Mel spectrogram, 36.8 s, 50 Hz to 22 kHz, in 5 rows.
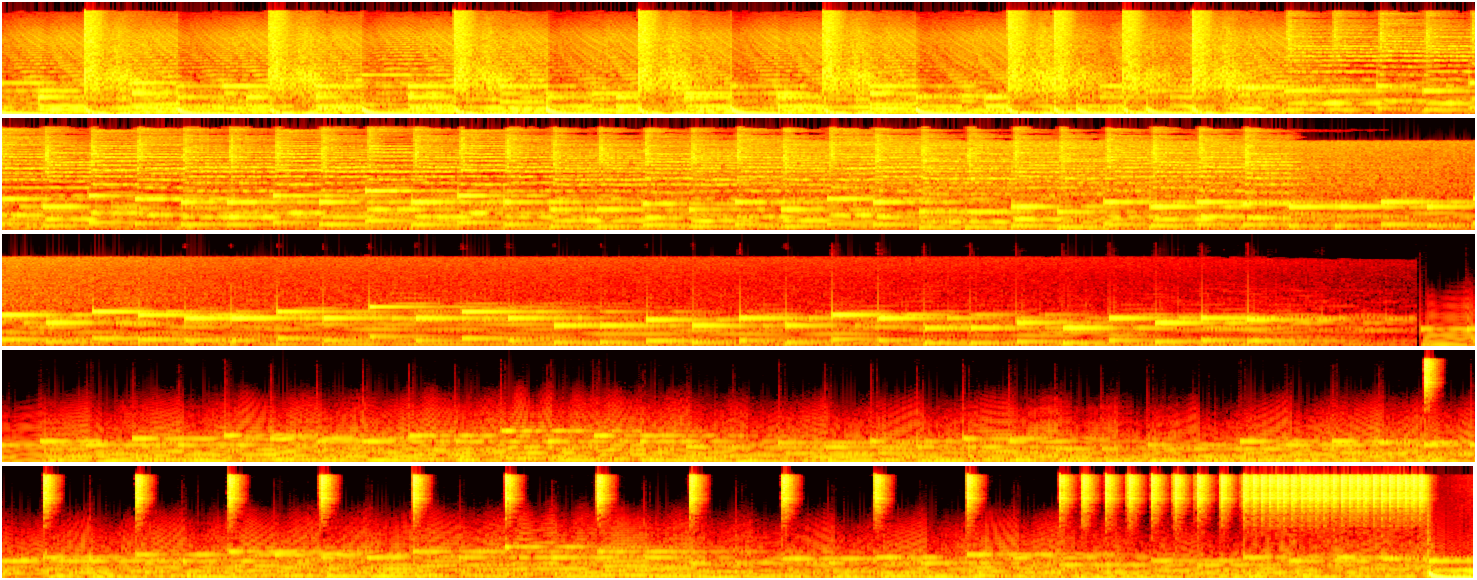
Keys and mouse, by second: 0.1 Tab, 1.1-2.3 right drag, 4.2 o, 4.7 s, 7.1-9.1 drag, 9.1 ctrl+z, 9.8-11.3 drag, 10.9 s, 13.1-14.3 drag, 14.3 middle click, 14.5 Tab, 18.7 middle click, 23.7 t.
